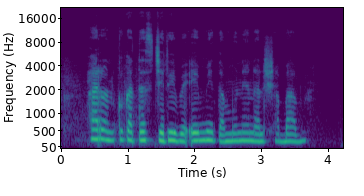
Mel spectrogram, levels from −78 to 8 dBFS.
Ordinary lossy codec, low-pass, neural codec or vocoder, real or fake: none; 19.8 kHz; vocoder, 48 kHz, 128 mel bands, Vocos; fake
